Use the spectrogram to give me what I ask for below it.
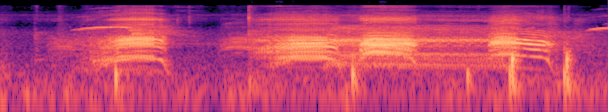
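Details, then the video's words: Drawn-out, nasal, rasping crow caws from birds fighting over food, three long calls in quick succession. "কাকের ডাক Crow Sound Crow ki Awaz Loudly | Crow bird Fight for Food"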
